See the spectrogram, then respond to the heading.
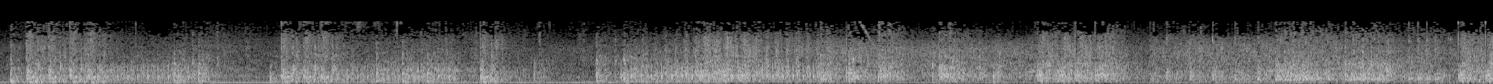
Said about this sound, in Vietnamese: Tiếng súng nổ mỗi lúc một dữ dội thêm, Huỳnh Mai nghe rõ cả tiếng thân sậy bị đứt gãy trong làn đạn.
